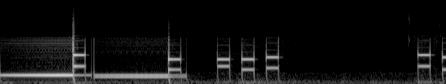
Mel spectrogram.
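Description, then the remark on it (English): A steady dial tone hums, then a string of short, clear touch-tone beeps punches out a number, spaced in quick bursts with brief pauses between them, fairly loud. “I was going to say, is it ringing? What's happening? Nothing's happening.”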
